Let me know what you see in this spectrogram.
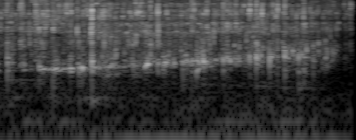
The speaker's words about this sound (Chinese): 我现在出来倒杯水。哎，这样直播的话，听一下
